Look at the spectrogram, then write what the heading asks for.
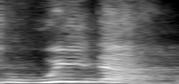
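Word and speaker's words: Ouidah: It's Wida. The European cartographer couldn't pronounce Wida, and he wrote Judah.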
